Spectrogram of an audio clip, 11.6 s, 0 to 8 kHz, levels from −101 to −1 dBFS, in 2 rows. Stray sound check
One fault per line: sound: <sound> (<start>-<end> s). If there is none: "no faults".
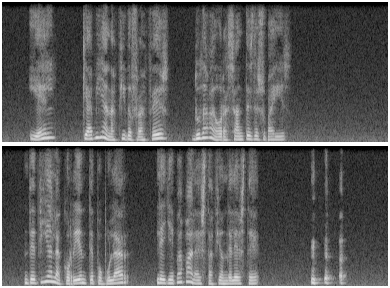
sound: laugh (10.4-11.0 s)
